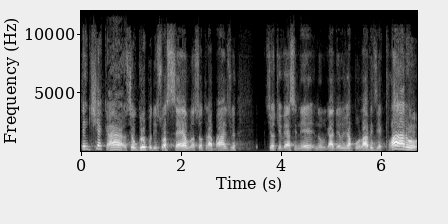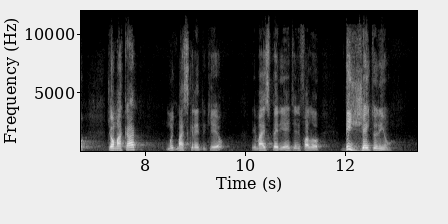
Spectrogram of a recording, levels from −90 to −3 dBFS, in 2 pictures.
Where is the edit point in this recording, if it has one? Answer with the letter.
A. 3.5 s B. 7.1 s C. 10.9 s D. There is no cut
A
